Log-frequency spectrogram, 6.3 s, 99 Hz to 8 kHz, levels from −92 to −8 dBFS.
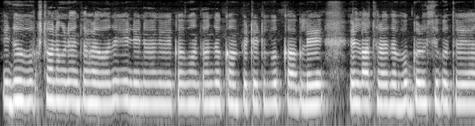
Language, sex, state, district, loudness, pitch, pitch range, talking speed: Kannada, male, Karnataka, Belgaum, -15 LUFS, 220 Hz, 215-225 Hz, 170 wpm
